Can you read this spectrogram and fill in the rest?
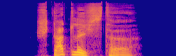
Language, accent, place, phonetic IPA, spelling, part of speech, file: German, Germany, Berlin, [ˈʃtatlɪçstə], stattlichste, adjective, De-stattlichste.ogg
- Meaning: inflection of stattlich: 1. strong/mixed nominative/accusative feminine singular superlative degree 2. strong nominative/accusative plural superlative degree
